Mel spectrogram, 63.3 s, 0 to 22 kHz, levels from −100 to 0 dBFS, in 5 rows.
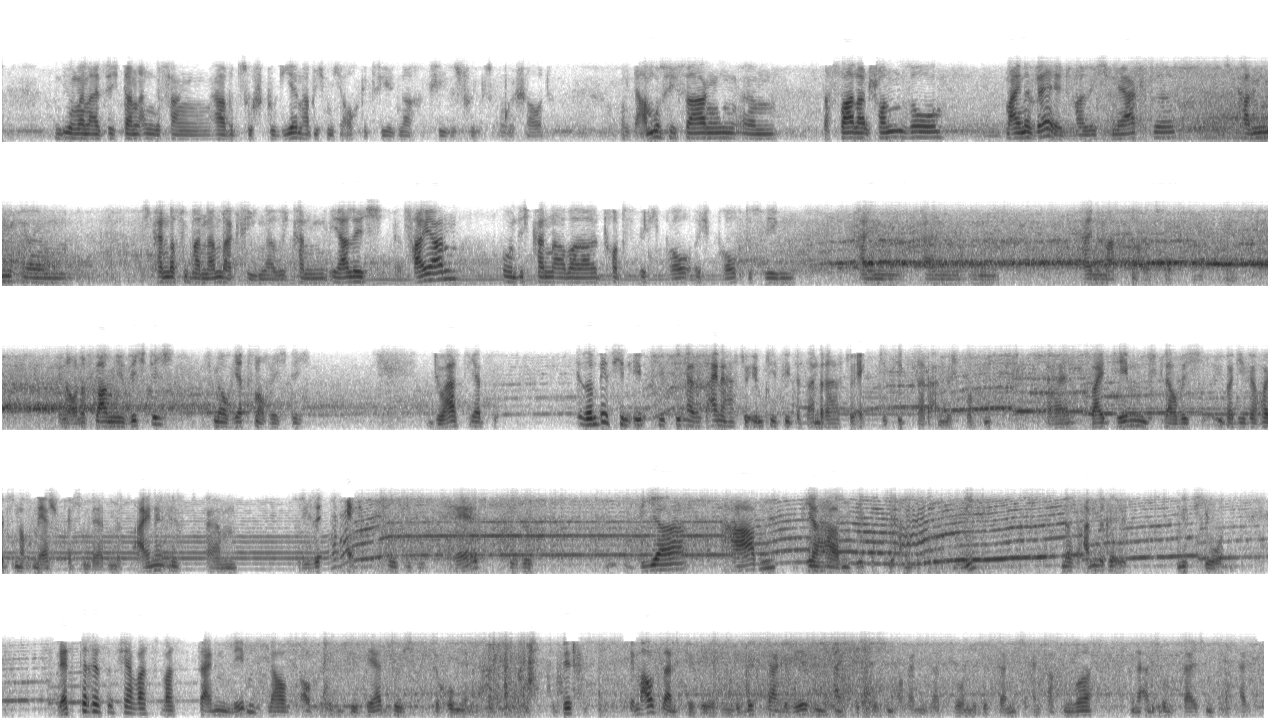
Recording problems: phone-call audio; poor line; nothing above 3.5 kHz
traffic noise; loud; throughout; 3 dB below the speech

